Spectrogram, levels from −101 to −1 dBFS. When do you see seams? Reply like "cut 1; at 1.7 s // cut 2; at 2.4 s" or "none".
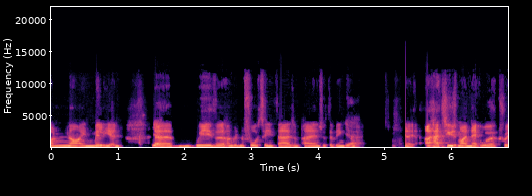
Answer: cut 1; at 5.1 s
